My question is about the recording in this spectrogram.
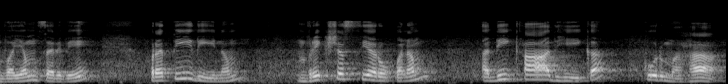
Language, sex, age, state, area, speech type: Sanskrit, male, 18-30, Tripura, rural, spontaneous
